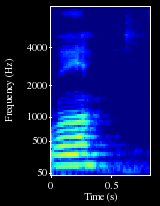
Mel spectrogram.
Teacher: غ موٹا کر کے جماؤں کے ساتھ ادا کریں گے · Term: حروف حلقی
